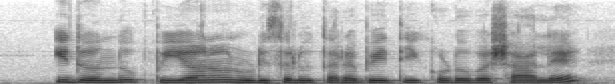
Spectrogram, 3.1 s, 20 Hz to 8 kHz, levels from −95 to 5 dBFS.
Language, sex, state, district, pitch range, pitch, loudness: Kannada, female, Karnataka, Bangalore, 175-200 Hz, 190 Hz, -13 LUFS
